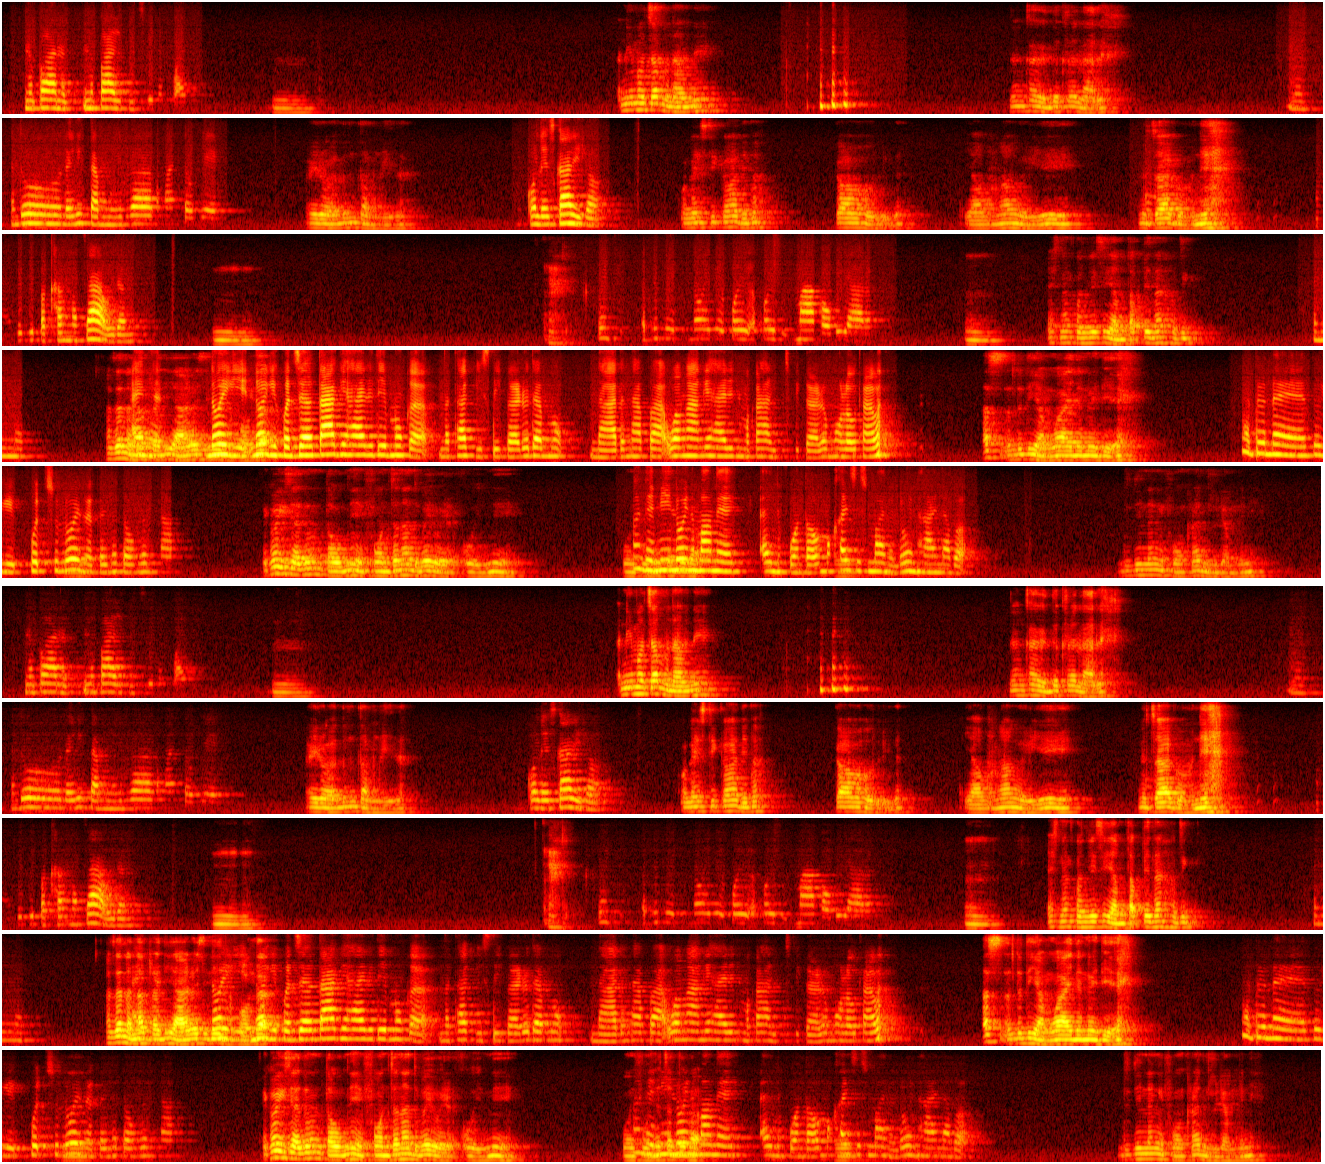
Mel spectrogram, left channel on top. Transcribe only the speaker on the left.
ꯅꯨꯄꯥꯅ ꯅꯨꯄꯥꯒꯤ ꯄꯨꯟꯁꯤꯗ ꯄꯏ
<unintelligible>
ꯎꯝ ꯑꯗꯣ ꯂꯥꯏꯔꯤꯛ ꯇꯝꯃꯤꯕ꯭ꯔꯥ ꯀꯃꯥꯏꯅ ꯇꯧꯒꯦ
ꯀꯣꯂꯦꯖ ꯀꯥꯔꯤꯒꯣ
ꯑꯥ
ꯑꯗꯒꯤ ꯄꯥꯈꯪ ꯃꯆꯥ ꯑꯣꯏꯔꯝꯃꯤ
ꯑꯩꯈꯣꯏꯗꯤ ꯑꯗꯨꯗꯤ ꯅꯣꯏꯗꯤ ꯑꯩꯈꯣꯏ ꯑꯩꯈꯣꯏ ꯏꯃꯥ ꯀꯧꯕ ꯌꯥꯔꯅꯤ
ꯑꯗꯨ
ꯑꯩꯅ
ꯅꯣꯏꯒꯤ
ꯅꯣꯏꯒꯤ ꯈꯣꯟꯖꯦꯜ ꯇꯥꯒꯦ ꯍꯥꯏꯔꯗꯤ ꯑꯃꯨꯛꯀ ꯃꯊꯛꯀꯤ ꯏꯁꯄꯤꯀꯔꯗꯨꯗ ꯑꯃꯨꯛ ꯅꯥꯗꯅ ꯄ ꯋꯥ ꯉꯥꯡꯒꯦ ꯍꯥꯏꯔꯤꯅꯤ ꯃꯈꯥꯒꯤ ꯏꯁꯄꯤꯀꯔ ꯃꯣꯂꯧ ꯊꯕ
ꯑꯗꯨꯅꯦ ꯑꯗꯨꯒꯤ ꯈꯨꯠꯁꯨ
ꯂꯣꯏꯅ ꯀꯩꯅꯣ ꯇꯧꯒꯅꯤ
ꯈꯪꯗꯦ
ꯃꯤ
ꯂꯣꯏꯅꯃꯛꯅꯦ ꯑꯩꯅ ꯐꯣꯟ ꯇꯧꯔ ꯃꯈꯩꯁꯦ
ꯁꯨꯃꯥꯏꯅ ꯂꯣꯏ ꯍꯥꯏꯅꯕ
